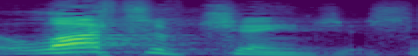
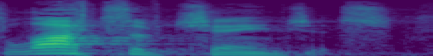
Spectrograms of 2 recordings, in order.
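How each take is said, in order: First: Louder, punched lots of changes; emphatic. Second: Said in the usual way. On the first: Shown as a demonstration. Preacher on new laws, emphatic and louder. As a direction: hit it hard the first time.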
